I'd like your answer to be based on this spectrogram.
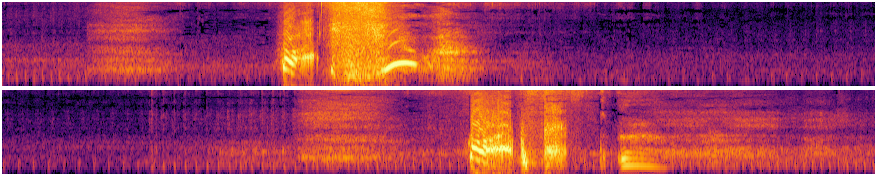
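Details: Sneezing fit outdoors in a park on a sunny breezy day, likely from a cold, possibly mild tree pollen allergy: two forceful sneezes five seconds apart, each after a building in-breath.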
